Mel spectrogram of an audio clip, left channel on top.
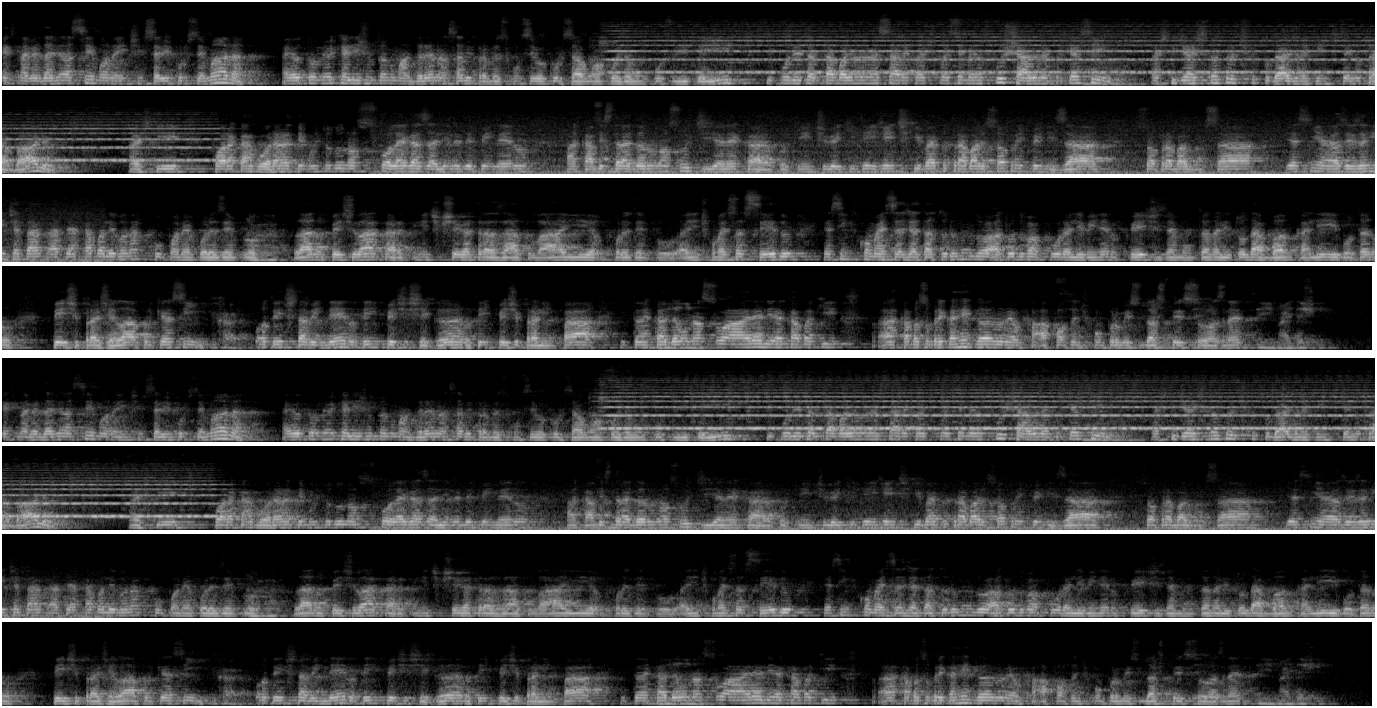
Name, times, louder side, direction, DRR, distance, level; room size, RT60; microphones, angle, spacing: voice 1, 0.0-2.4 2.8-7.3 7.6-11.1 11.5-14.3 15.0-26.3 26.6-30.0 30.4-43.2 43.7-47.3 47.5-53.6, left 2 dB, 65° left, 0 dB, 2.1 m, -25 dB
Bowed string instrument, 5.9-15.9, right 5 dB, 40° right, 5.6 m, -26 dB
voice 2, 10.8-11.3 19.7-19.9 20.3-20.5 22.1-22.6 29.9-30.3 43.3-43.6 47.6-48.2 52.6-52.8 53.1-53.3 53.7-54.3, equal, 35° left, -2 dB, 6.4 m, -35 dB
sound 1, 17.4-28.5, equal, 85° left, 4.8 m, -40 dB
27.0 x 21.5 x 5.4 m, 0.66 s
head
